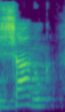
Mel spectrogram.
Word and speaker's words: शाहरुख: Like if someone name is शाहरुख, you will not से शाहरुख, सो शाहरुख will be the wrong, शाहरुख is correct.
